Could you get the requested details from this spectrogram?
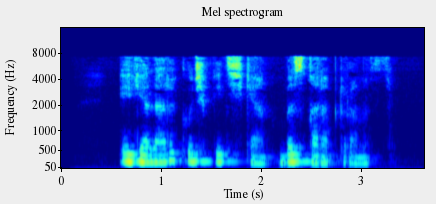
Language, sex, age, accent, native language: Uzbek, female, 25-34, Buxoro, Uzbek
